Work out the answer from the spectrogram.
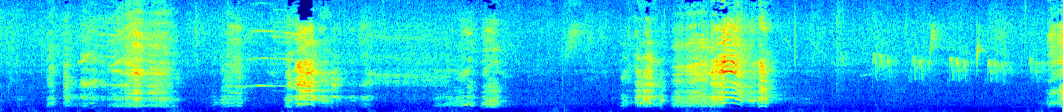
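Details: Scarlet macaws during courtship display at Playa Blanca, La Palma, Osa Peninsula, Costa Rica, give harsh, raucous squawks in irregular bursts, some drawn out and grating, with short quiet gaps between them.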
